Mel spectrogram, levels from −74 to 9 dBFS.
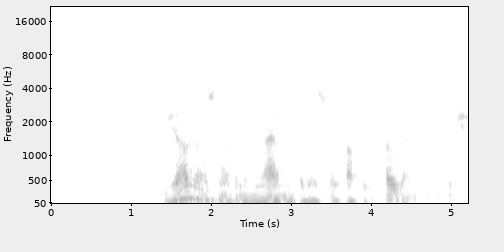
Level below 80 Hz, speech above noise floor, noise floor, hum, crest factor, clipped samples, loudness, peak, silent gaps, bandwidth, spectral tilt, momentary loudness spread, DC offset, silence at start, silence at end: -68 dBFS; 31 dB; -89 dBFS; none; 22 dB; under 0.1%; -58 LUFS; -36 dBFS; none; 13 kHz; -6 dB/octave; 8 LU; under 0.1%; 1.4 s; 0 s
